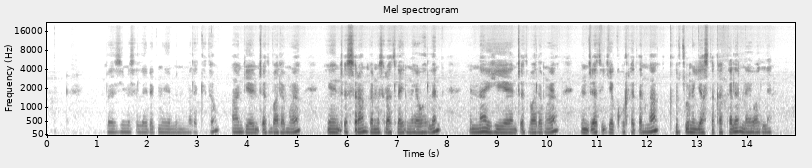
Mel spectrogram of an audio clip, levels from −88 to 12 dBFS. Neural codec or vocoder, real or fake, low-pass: none; real; 19.8 kHz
